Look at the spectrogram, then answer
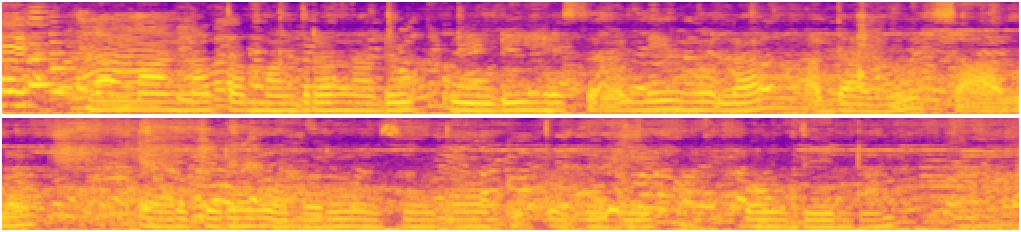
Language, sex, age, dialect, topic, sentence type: Kannada, female, 18-24, Dharwad Kannada, banking, question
